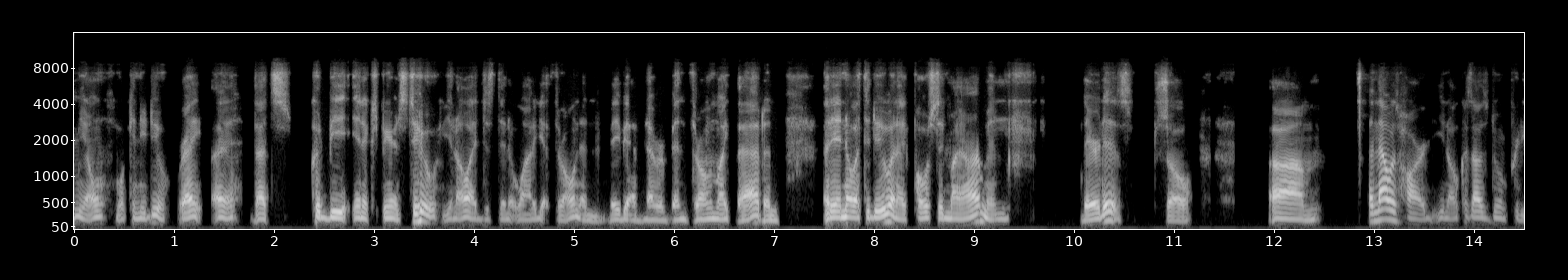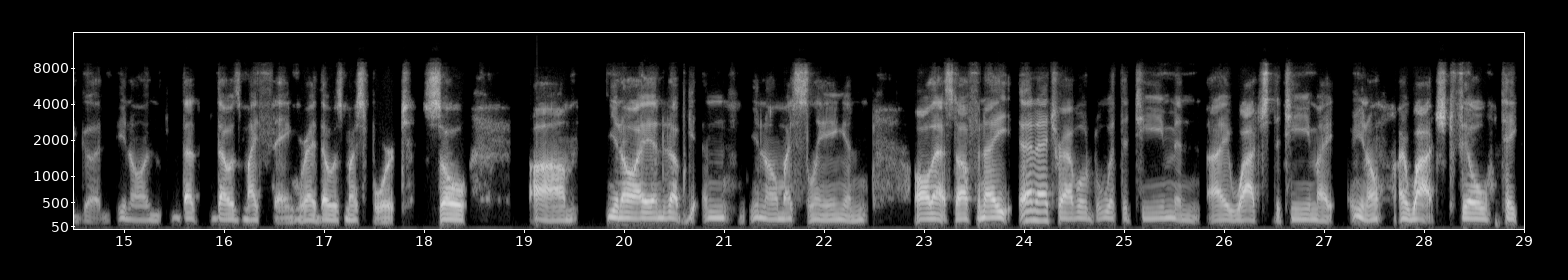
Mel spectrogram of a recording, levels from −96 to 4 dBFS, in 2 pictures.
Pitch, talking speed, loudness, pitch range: 100 Hz, 225 wpm, -22 LUFS, 95-110 Hz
